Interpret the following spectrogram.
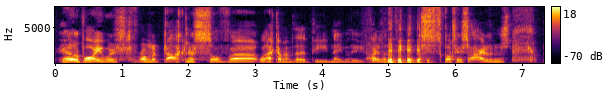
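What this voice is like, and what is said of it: Imitates another person's voice. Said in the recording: “That was my Elephant Man impression. It was very shit, wasn't it?”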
